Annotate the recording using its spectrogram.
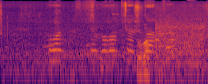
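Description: A young girl speaks softly close by.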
